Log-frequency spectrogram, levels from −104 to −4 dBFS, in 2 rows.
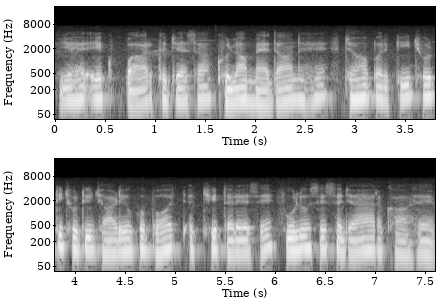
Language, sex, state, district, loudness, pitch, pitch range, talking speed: Hindi, male, Uttar Pradesh, Muzaffarnagar, -19 LUFS, 120 Hz, 110-125 Hz, 175 wpm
